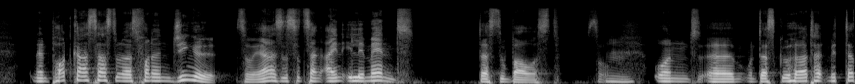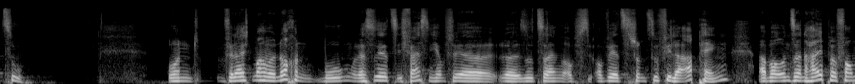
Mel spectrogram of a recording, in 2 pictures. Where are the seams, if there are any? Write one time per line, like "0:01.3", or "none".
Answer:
none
